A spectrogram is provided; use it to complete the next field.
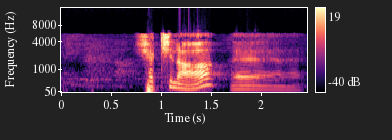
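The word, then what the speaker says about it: שכינה: 발음을 잘하셔야 돼요. 새끼가 아니라 뭐라고요? 새키나.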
